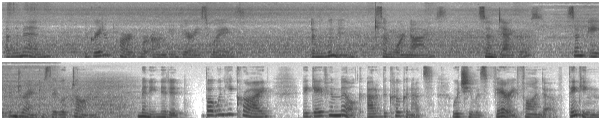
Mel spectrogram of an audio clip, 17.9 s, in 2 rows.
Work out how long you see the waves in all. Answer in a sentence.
You can hear the waves for 11 seconds altogether.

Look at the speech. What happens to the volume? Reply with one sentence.
The loudness of the speech stays about the same.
